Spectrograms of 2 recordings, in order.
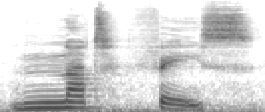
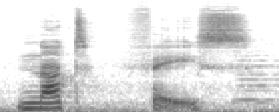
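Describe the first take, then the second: First: Said in the usual way. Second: Nutface whispered, no voice. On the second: Shown as a demonstration. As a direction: whisper the nickname Nutface like a secret. Nickname repeated, then whispered.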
